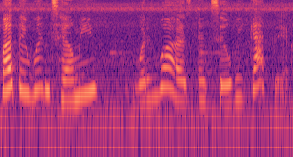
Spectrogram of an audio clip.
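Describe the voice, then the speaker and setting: High-voiced woman storyteller, outdoors off mic. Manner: expressive, asks listeners questions, deliberate phrasing. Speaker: children's storyteller. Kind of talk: reading a picture book aloud to children. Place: outdoors in a wooded garden. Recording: outdoor, distant mic, ambient insect noise. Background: insects and outdoor ambience.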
